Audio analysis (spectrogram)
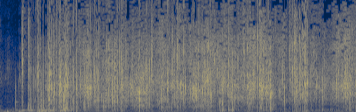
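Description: crowd, audience applause

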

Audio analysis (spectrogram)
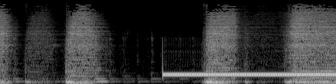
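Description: signal or alarm, telephone ringing

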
